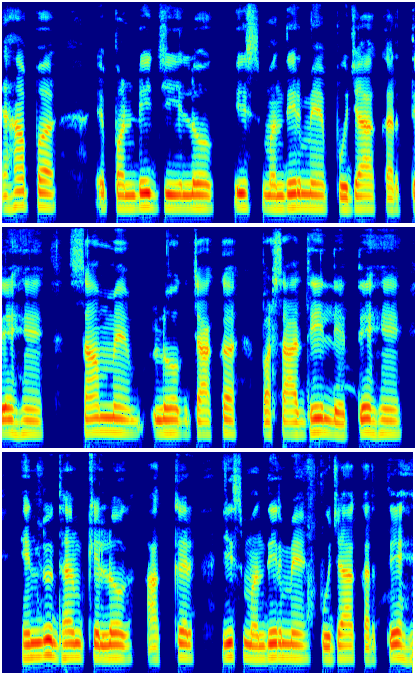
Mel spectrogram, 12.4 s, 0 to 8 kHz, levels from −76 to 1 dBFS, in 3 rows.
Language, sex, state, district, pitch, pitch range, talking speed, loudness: Hindi, male, Bihar, Lakhisarai, 135 Hz, 130-140 Hz, 150 wpm, -18 LUFS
